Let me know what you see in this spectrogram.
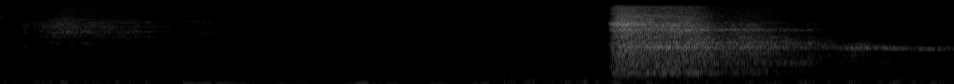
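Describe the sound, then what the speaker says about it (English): A person doing a floor stretching exercise breathes slowly and deeply, with a soft exhale, a pause, then a louder, airy breath that tails off, close and with no talk. "Two more breaths."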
